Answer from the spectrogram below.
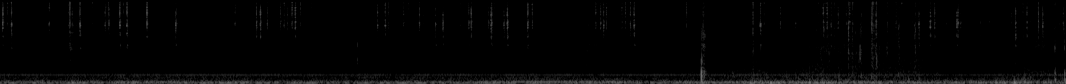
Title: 2021 F150 crackling noise after shut-off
